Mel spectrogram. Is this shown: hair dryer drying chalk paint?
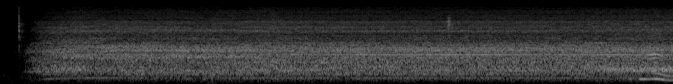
yes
